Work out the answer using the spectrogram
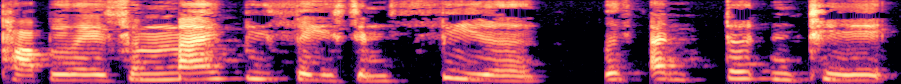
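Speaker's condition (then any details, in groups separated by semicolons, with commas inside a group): Bilateral severe to profound hearing loss; interview uses interpretation services from Karen Todd through Vancro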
